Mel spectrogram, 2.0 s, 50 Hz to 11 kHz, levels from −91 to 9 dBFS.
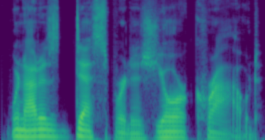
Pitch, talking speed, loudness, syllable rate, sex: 95 Hz, 210 wpm, -21 LUFS, 5.9 syllables/s, male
